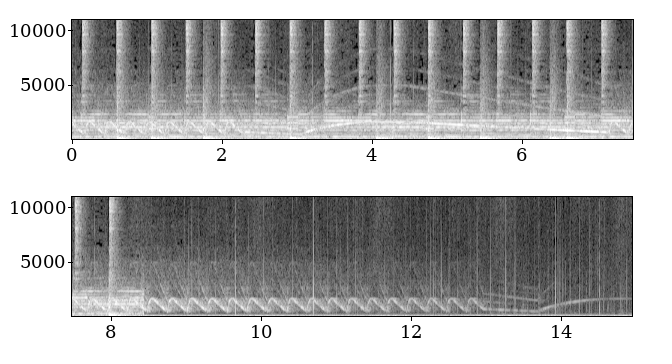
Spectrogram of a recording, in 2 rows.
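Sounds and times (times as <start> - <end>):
instrumental drum beat: 0.0 - 8.4
siren wailing: 0.0 - 14.7.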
